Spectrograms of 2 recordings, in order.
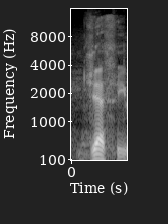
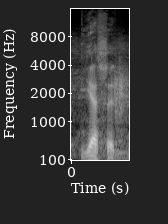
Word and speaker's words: Yesid: we've been calling him Jesse for years but it is pronounced yesid um just like you see it on the screen thank you Mandy Woo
